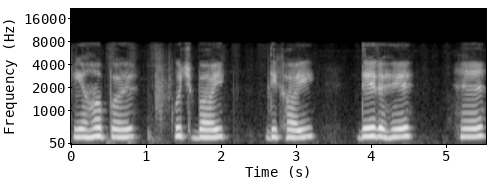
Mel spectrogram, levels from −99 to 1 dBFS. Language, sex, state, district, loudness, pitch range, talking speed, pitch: Hindi, female, Himachal Pradesh, Shimla, -15 LUFS, 225-245 Hz, 85 wpm, 230 Hz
